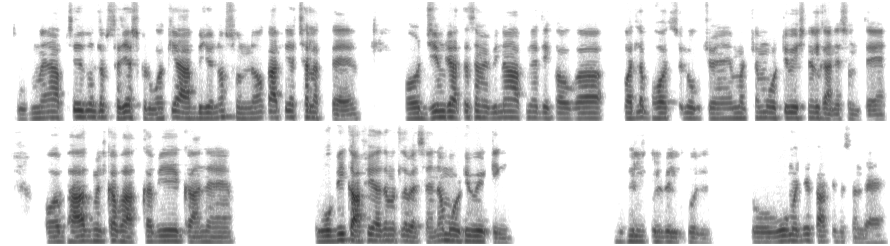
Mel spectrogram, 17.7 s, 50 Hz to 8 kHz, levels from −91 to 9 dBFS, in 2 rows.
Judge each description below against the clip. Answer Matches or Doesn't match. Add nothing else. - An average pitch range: Doesn't match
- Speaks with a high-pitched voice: Doesn't match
